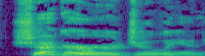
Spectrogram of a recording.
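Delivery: loud demand for sugar; father loudly calling out. Acted. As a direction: call for it loudly like a busy cook.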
